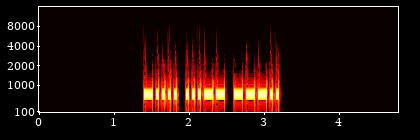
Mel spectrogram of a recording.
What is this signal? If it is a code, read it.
Morse code, heard as a keyed tone, about 30 wpm, 700 Hz. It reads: 638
